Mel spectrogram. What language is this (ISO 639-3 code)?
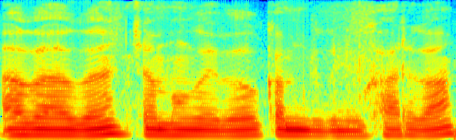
nnp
